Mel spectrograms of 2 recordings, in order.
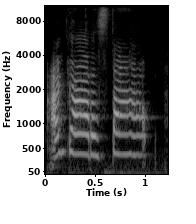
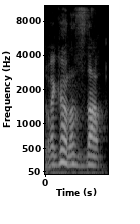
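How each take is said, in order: First: Much higher, mock-desperate cry; playful high-pitched self-scolding; high-pitched wail. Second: Said in the usual way. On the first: Real, not acted. Repeats line as song-like cry.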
